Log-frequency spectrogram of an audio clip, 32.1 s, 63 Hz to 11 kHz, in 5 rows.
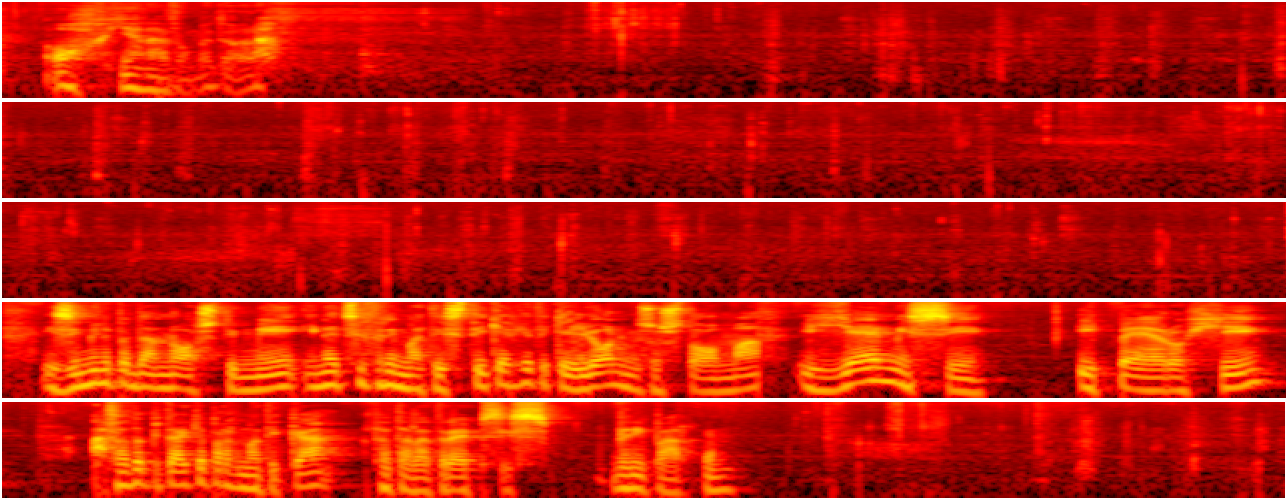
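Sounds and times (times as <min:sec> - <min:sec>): chewing: 0:02.0 - 0:19.3, 0:29.7 - 0:32.0
pastry crackling: 0:02.4 - 0:21.9.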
